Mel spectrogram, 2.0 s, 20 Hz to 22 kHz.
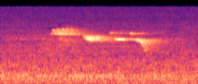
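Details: Male Japanese thrush at Kawaguchiko Field Center, Japan, on 8 July 2017, gives one short, clear phrase of bright, slurred whistles rising and falling in high pitch, over a soft steady background hiss.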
